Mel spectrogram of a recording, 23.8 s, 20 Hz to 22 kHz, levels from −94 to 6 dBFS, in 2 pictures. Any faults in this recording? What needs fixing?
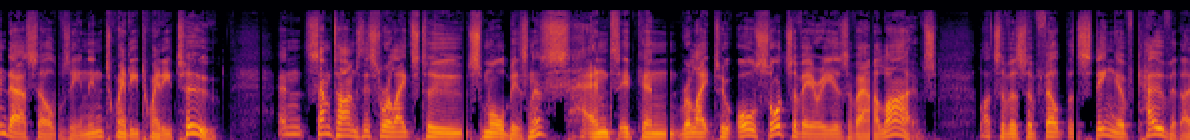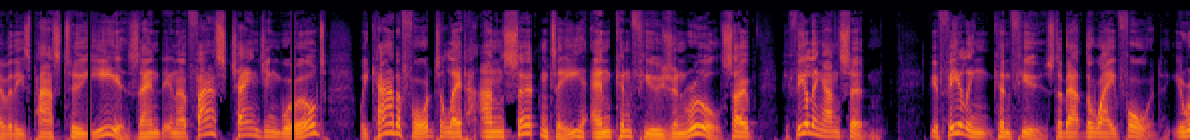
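Gaps at a join of encoded pieces open in the speech at 0.56, 2.59, 4.63 (after "sometimes this relates to"), 6.66, 8.70, 10.74, 12.78 and 14.81 s. They repeat every 2.0 s and last 28 ms, then 38 ms. Each encoder run's start delay and last-frame padding stayed in. Trim encoder delay and padding before joining.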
